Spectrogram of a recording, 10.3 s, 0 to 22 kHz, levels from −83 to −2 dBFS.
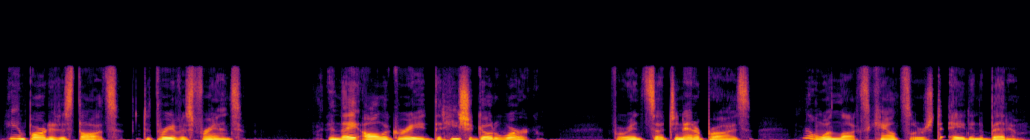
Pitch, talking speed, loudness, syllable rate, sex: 155 Hz, 190 wpm, -16 LUFS, 5.4 syllables/s, male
